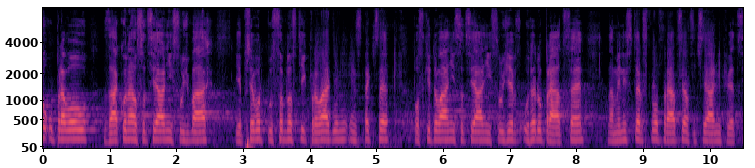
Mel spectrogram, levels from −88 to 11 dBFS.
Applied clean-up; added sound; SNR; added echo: neural separator model SepFormer DNS4.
